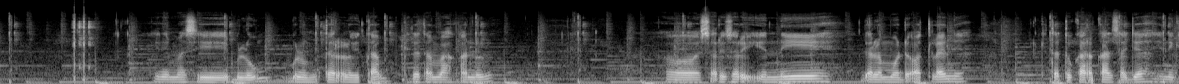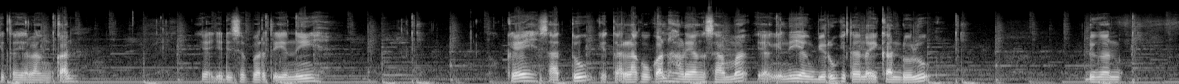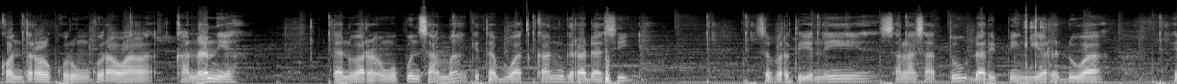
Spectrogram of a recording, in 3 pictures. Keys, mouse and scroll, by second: 8.3 c, 10.4 click, 14.3 click, 15.5 z, 15.8 click, 16.3 space, 16.5 click, 16.7 space, 18.3 click, 22.0 ctrl+shift+1, 23.0 click, 23.6 space, 24.7 click, 26.7 click, 27.1 click, 28.9 click.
